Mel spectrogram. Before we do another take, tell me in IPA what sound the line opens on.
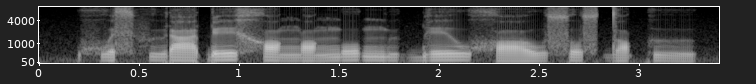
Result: xʷ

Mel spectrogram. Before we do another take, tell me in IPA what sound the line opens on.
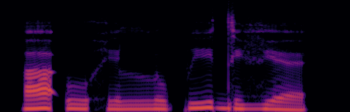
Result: a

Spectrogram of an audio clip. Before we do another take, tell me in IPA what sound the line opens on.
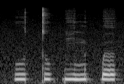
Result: u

